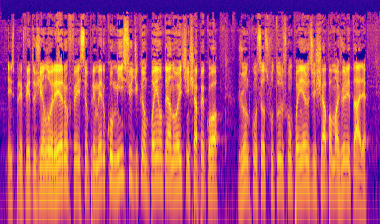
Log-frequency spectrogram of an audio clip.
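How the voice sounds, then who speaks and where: A man with a fairly high pitch talks at a fairly quick pace in a plain, everyday voice with ordinary pitch variation. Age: 30s. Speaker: radio host. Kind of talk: radio news program.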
